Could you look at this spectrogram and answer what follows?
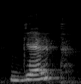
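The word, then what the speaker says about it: gelb: Gelpe gelpe jaune. Attention vous entendez bien quand je dis gelp. En fait à la fin on a le B qui se prononce P hein.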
